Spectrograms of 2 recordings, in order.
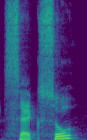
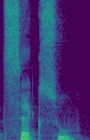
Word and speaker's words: sexo: There's an O at the end, and the vowel O in word final position will almost always sound like U in the Brazilian Portuguese standard pronunciation. So, not sexo, but sexo. To say to have sex, don't use the verb ter, which is the translation of to have.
